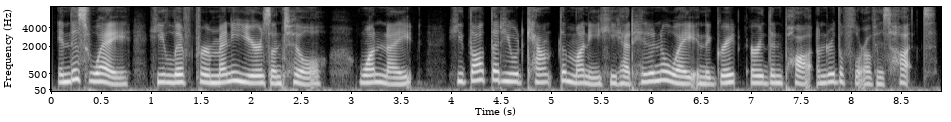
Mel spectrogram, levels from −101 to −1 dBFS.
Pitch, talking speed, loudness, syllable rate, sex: 225 Hz, 230 wpm, -17 LUFS, 5.4 syllables/s, female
